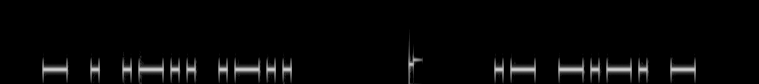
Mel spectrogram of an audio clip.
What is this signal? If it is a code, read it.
Morse code, heard as a keyed tone, about 15 wpm, 700 Hz. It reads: TELL ACT
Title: Sentences from Top 200 Words - New Word Drill - 15wpm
